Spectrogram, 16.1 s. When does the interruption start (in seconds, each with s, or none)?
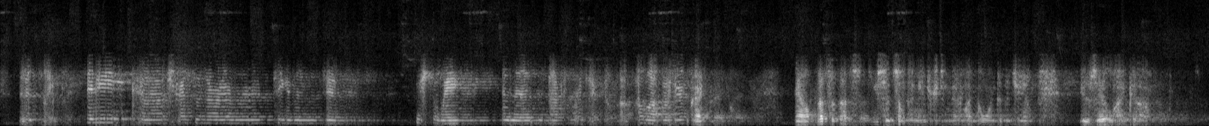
none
